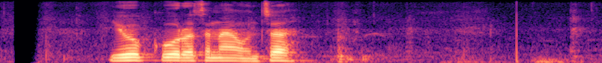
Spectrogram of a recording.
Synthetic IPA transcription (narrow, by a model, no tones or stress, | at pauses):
jokoɾʌt͡sʌnaɦunt͡sʰʌ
